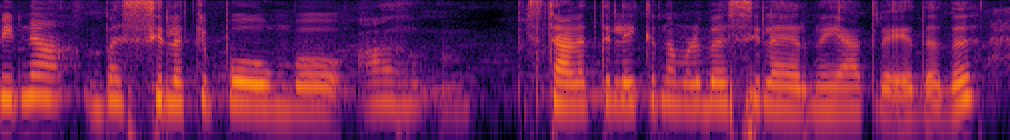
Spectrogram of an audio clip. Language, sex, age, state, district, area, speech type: Malayalam, female, 30-45, Kerala, Kasaragod, rural, spontaneous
